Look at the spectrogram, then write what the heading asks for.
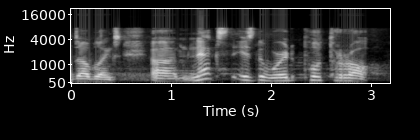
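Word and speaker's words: potrò: So all of the future tense ends in a strong O, and that strong O is accent on the last syllable, and the O is open. We write open O in IPA by the broken circle. So the first O is like Joe, right?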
